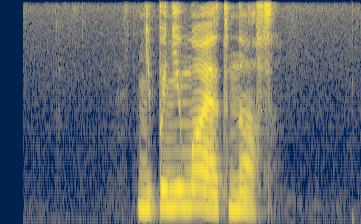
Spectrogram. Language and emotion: Russian, angry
